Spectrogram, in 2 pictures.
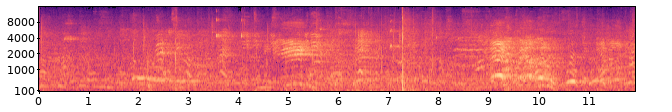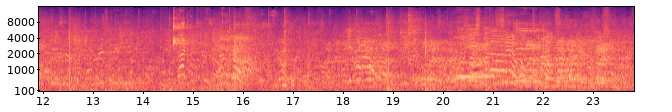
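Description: Players and spectators shouting and calling out, echoing in a sports hall, with a few sharp thuds of the ball being kicked and bouncing on the wooden floor.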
